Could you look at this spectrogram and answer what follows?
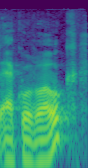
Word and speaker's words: equivoque: The word in French is pronounced équivoque, so equivoque is obviously wrong, but since it is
